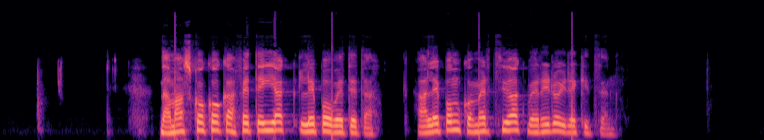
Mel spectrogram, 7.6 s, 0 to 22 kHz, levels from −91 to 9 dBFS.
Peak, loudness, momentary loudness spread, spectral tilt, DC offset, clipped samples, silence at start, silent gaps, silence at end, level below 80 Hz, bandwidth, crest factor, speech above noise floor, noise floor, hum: 0 dBFS; -15 LUFS; 12 LU; -7.5 dB/octave; under 0.1%; under 0.1%; 1.6 s; none; 1.5 s; -54 dBFS; 13 kHz; 16 dB; over 75 dB; under -90 dBFS; none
